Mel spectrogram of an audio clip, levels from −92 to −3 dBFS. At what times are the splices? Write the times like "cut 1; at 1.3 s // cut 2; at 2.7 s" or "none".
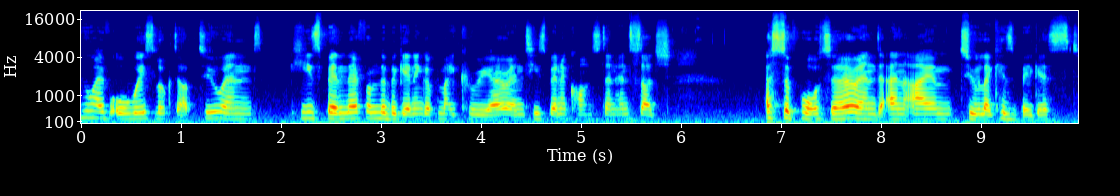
none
